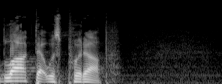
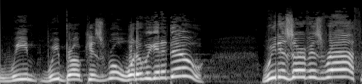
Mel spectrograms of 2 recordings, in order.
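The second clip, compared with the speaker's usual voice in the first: hammed-up fear, climbing; mock panic; 10 semitones higher than usual. Adam and Eve dreading God's wrath, mock panic rising.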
